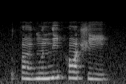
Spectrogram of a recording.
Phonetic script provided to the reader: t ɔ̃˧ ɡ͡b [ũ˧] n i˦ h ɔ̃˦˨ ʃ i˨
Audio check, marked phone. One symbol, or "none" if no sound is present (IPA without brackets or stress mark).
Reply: ũ˧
